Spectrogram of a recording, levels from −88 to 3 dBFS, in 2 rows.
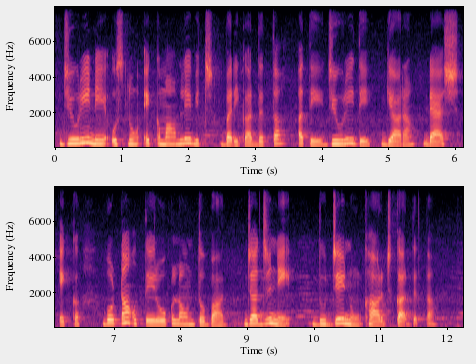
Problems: none marked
